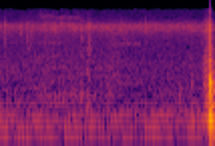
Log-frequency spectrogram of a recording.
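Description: Quiet, steady background noise with a faint low hum and a couple of faint small clicks; no distinct event.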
